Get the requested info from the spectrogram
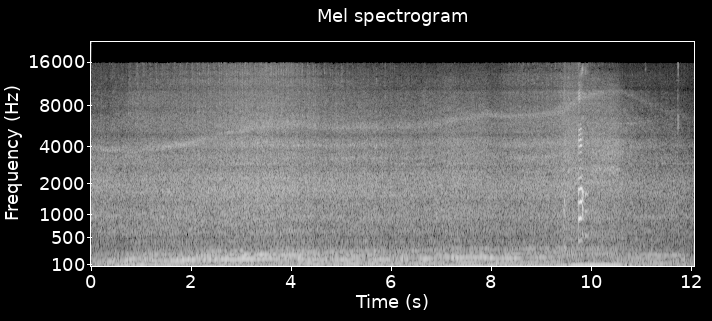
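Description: A motor vehicle's engine running close by: a low, steady hum that builds over the first couple of seconds and fades near the end. A brief sharp squeak comes about ten seconds in.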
